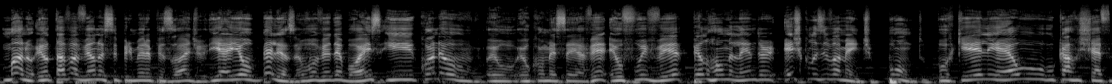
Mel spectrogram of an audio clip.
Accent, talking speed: Brazilian, 200 wpm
